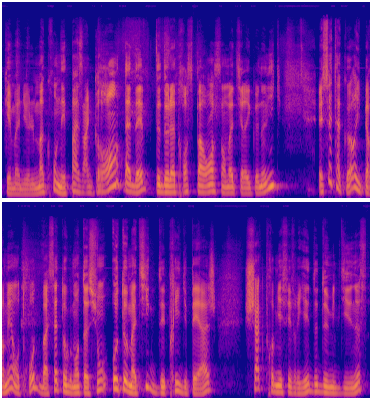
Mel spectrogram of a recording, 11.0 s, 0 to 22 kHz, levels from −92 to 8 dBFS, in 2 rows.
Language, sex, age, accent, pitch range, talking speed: French, male, 30-49, French, 115-190 Hz, 180 wpm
